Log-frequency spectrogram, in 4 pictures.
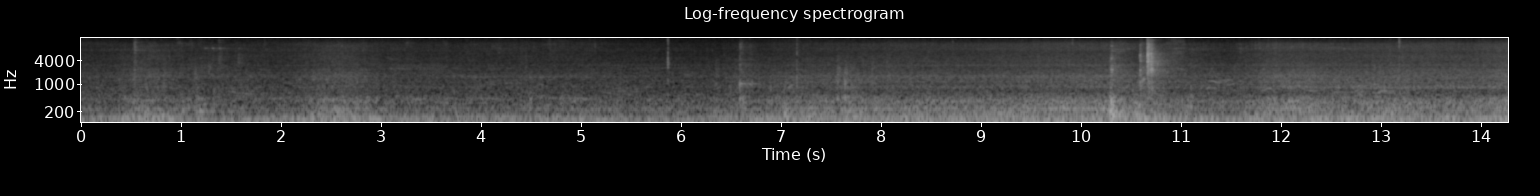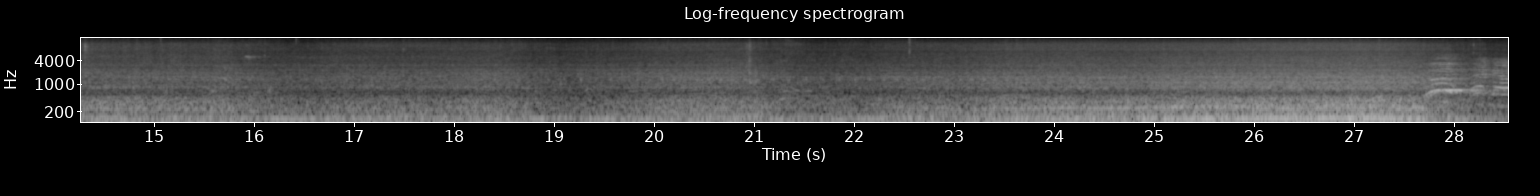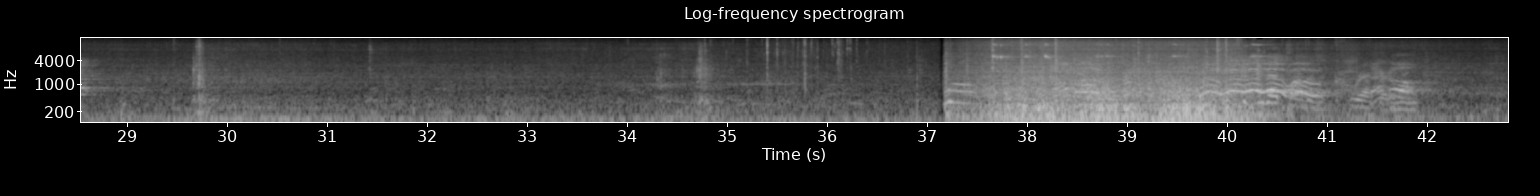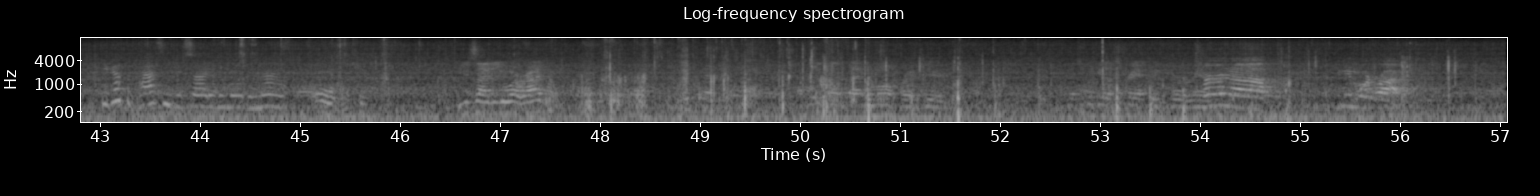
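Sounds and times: engine revving hard: 22.2s - 27.8s.

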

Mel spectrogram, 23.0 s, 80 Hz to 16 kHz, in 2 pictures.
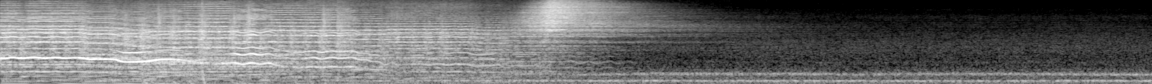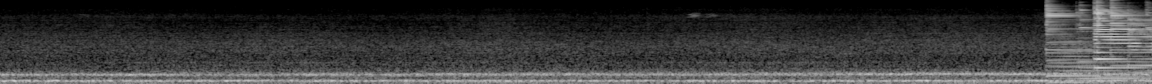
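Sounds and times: low sustained drone: 0.0s - 23.0s
steady low rumble: 1.1s - 22.0s.

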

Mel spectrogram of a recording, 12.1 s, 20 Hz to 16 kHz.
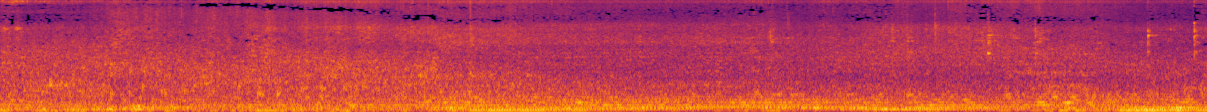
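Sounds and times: riding mower engine humming: 0.0s - 12.0s.

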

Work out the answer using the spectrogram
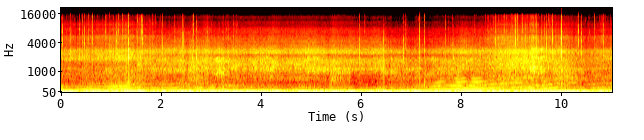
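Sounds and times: car engine revving: 0.0s - 11.0s
road and tyre hiss: 0.0s - 11.0s.

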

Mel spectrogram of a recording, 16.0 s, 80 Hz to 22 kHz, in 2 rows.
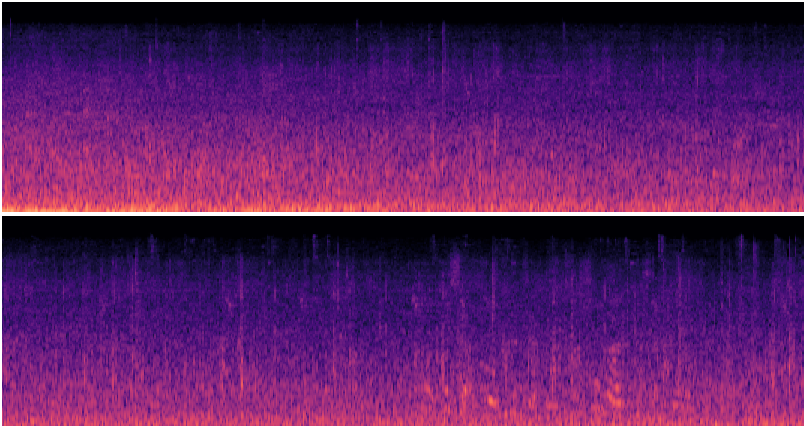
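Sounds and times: city street traffic: 0.0s - 16.0s
vehicle engine hum: 0.0s - 16.0s
footsteps on concrete: 1.0s - 16.0s.

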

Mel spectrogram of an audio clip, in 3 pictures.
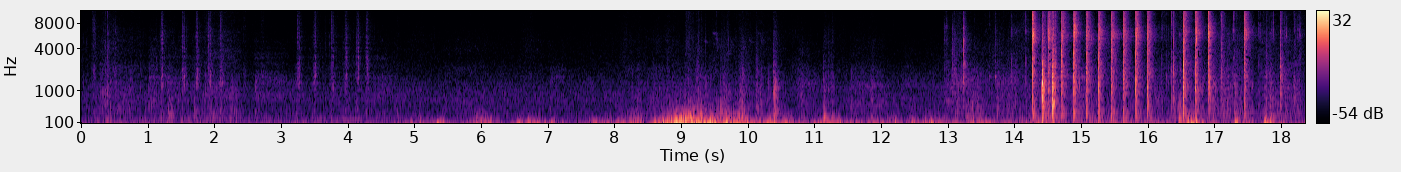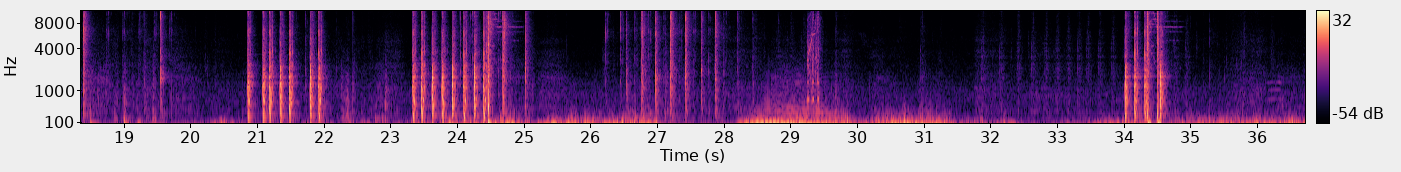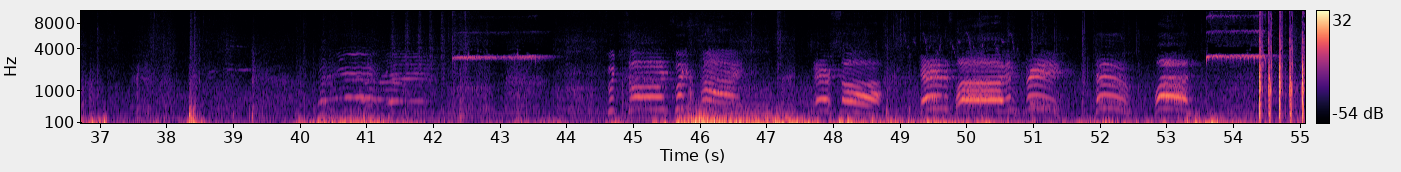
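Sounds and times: low rumbles of movement: 28.0s - 31.2s.

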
